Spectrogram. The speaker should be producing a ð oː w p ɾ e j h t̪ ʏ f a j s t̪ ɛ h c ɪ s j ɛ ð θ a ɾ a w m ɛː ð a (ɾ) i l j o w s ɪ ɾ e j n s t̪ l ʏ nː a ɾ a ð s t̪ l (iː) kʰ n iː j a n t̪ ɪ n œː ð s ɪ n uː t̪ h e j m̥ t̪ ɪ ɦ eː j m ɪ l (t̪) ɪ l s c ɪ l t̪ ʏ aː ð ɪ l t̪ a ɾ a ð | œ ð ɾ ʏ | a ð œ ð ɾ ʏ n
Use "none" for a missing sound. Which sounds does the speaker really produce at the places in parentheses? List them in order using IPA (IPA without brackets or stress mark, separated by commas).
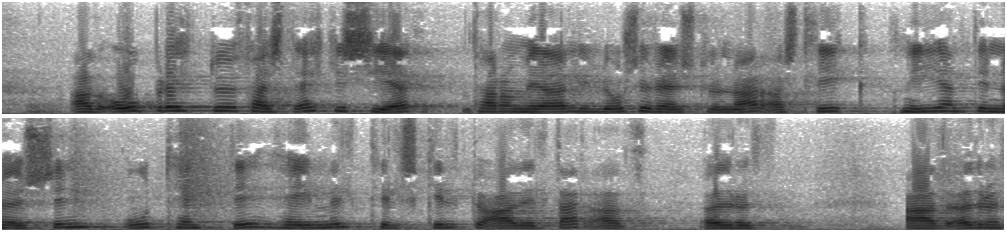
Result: l, iː, t̪ʰ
